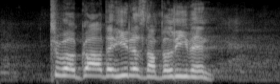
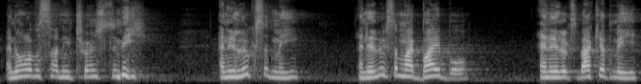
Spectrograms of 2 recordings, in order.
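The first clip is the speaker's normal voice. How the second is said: ordinary delivery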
